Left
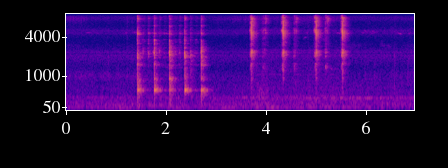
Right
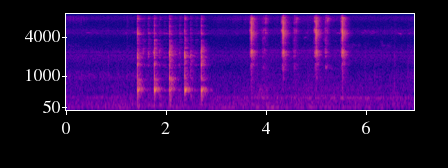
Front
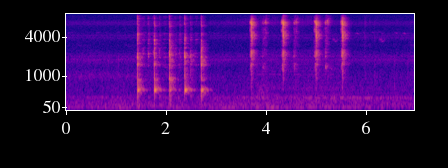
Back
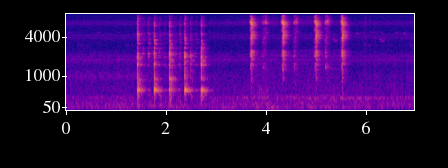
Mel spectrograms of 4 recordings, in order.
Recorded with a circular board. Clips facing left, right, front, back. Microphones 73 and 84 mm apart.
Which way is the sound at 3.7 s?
80° left.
